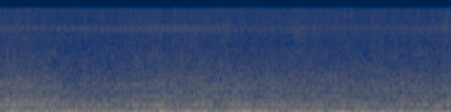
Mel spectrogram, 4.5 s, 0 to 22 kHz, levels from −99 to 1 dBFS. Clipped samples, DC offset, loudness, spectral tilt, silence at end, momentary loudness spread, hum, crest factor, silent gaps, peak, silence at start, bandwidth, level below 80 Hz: under 0.1%; under 0.1%; -54 LUFS; -5 dB/octave; 0 s; 4 LU; none; 14 dB; none; -34 dBFS; 0 s; 16 kHz; -54 dBFS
